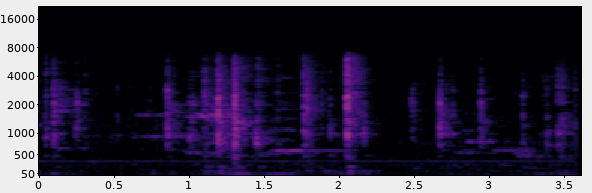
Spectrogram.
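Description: Keys clatter on a computer keyboard as simple text is typed in a graphic design program, quick irregular bursts of clicks with short pauses, fairly close and clear with no voice over them.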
